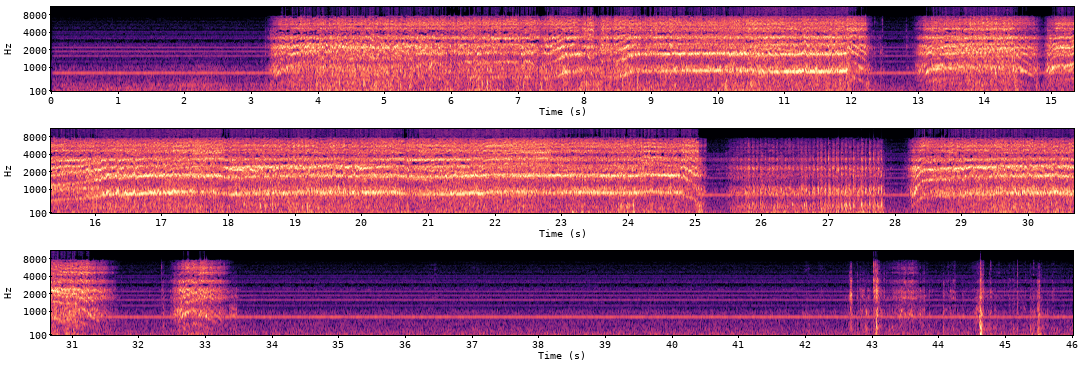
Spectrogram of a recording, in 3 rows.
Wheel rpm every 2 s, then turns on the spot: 0, 10, 150, 160, 210, 210, 80, 110, 190, 200, 210, 220, 160, 50, 130, 140, 20, 0, 0, 0, 0, 0, 0.
26-28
